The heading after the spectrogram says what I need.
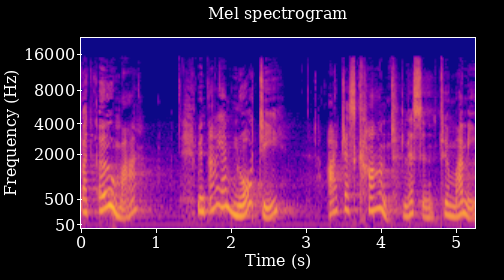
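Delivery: put-on slow delivery in an English accent. A grandmother retelling her granddaughter's reply, imitating Lucy's English accent. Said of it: "in her English accent said".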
